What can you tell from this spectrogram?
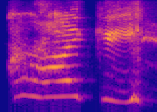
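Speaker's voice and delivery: high, playful attempt at Australian accent; imitated Australian accent. Shown as a demonstration. Host echoing author's exclamation, imitated Australian accent. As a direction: exclaim it in a put-on Aussie accent. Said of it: "teach us a few phrases".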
